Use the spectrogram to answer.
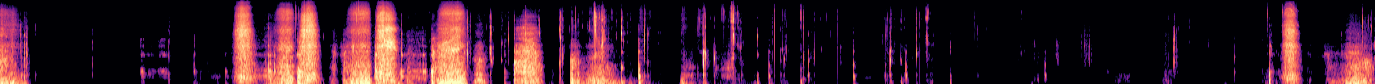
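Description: Someone chewing and eating sweet cake: a few bursts of moist mouth sounds and crunches separated by silences, thinning out to sparse, faint clicks.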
